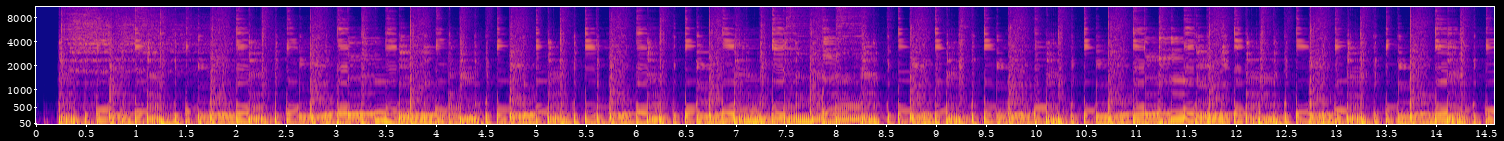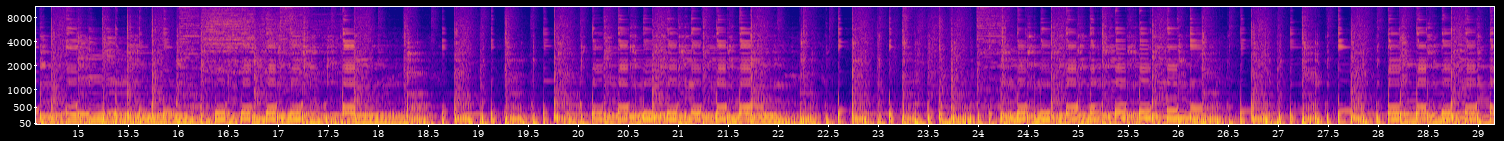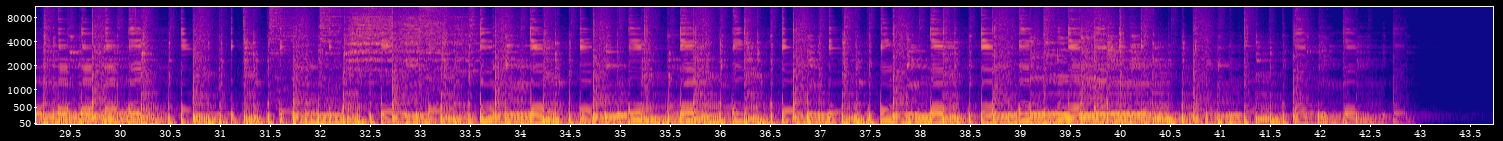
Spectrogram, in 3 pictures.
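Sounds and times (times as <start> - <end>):
slap funk electric bass with active three-band electronics: 0.0 - 43.0.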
